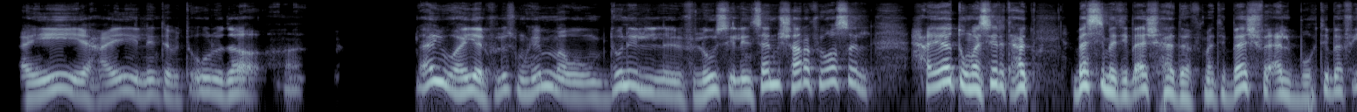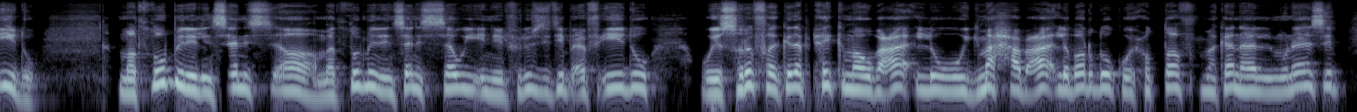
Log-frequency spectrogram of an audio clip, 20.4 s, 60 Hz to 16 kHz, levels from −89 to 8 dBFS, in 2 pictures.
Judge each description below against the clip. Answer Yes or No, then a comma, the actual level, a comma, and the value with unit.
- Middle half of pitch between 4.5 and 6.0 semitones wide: Yes, average, 4.8 semitones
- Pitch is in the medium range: Yes, medium, 180 Hz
